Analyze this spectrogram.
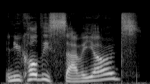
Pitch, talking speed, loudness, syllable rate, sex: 195 Hz, 200 wpm, -19 LUFS, 5.2 syllables/s, male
